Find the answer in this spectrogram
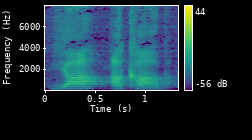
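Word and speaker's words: יעקב: Now, now guys, in Hebrew, this is Jacob is pronounced YaKob.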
